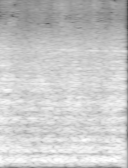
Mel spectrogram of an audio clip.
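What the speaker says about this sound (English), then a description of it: "There goes an aeroplane." An aeroplane flying low overhead near the airport in Chiang Mai, Thailand, its engine roar loud and steady, filling the whole moment with a broad rushing drone.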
